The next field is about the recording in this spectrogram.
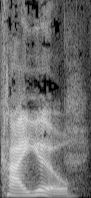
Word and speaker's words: Caillou: Like, is it Caillou? – I think it's Caillou. – Caillou. – Yeah. So yeah, that's my. – Oh, it is. It's pronounced Caillou.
